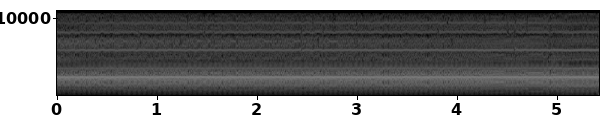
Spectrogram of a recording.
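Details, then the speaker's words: Commodore 1530 Datasette playing a program tape with the head azimuth screw turned far off; data tone hissy and smeared with hums underneath and no crisp warble; badly misaligned azimuth, later corrected by ear. "that's definitely wrong so we'll write about in here i'm gonna go extreme so you can hear the difference that's definitely bad"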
